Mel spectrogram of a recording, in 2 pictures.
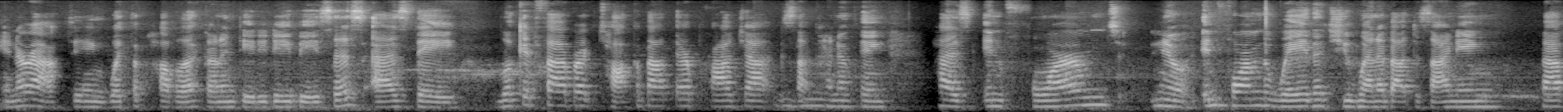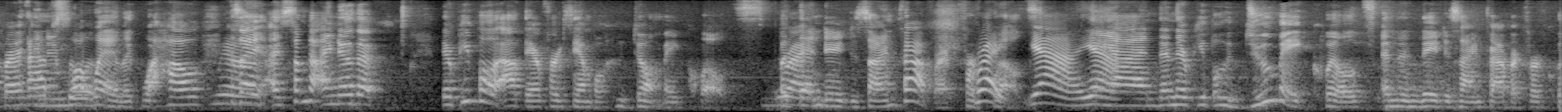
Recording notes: We recorded this episode in Savannah, Georgia, at Quilt Con 2017.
